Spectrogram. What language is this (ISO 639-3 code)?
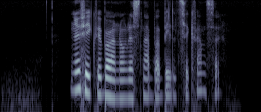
swe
